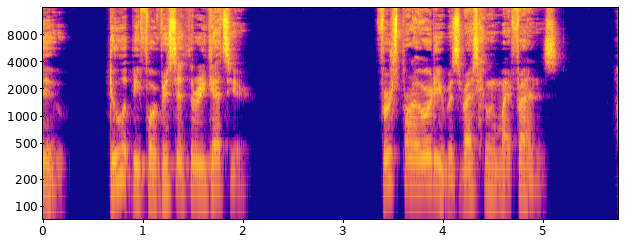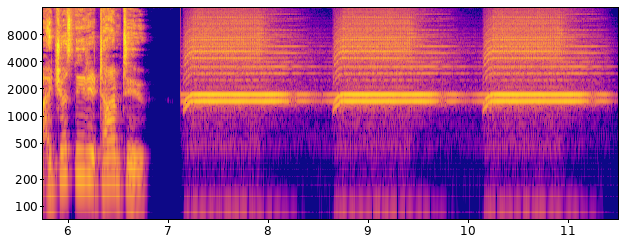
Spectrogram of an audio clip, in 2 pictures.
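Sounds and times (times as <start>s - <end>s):
speech: 0.0s - 2.1s, 3.4s - 7.4s
alarm going off: 7.2s - 11.5s.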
